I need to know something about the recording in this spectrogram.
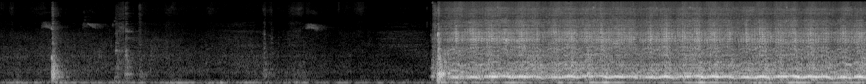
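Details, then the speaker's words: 1960 Chevy C10 235 six after sitting 40 years, old plug wires and fresh battery, good spark: steady starter whir about three per second, never catches, cranking slow; owner suspects lost compression or dirty carburetor; crank no start. "I got spark. I should be getting spark to the... Yep. Unless I lost compression."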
